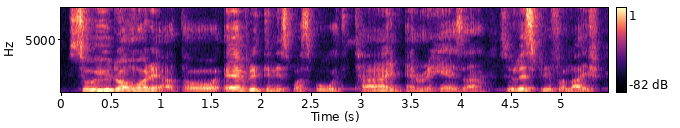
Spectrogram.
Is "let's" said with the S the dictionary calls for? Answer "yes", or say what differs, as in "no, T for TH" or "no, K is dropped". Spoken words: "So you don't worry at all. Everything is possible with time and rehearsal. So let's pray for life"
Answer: yes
